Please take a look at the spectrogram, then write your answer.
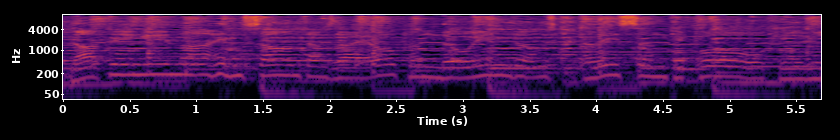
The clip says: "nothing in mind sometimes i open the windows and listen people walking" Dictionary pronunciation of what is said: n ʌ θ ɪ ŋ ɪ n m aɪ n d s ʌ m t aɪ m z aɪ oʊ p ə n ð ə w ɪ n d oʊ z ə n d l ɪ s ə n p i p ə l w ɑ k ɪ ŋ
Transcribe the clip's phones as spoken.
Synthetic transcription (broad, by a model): n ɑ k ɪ ŋ ɪ n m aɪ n s ʌ m t aɪ m z aɪ oʊ p ə n ð ə w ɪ n d oʊ ə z l ɪ s ə n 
